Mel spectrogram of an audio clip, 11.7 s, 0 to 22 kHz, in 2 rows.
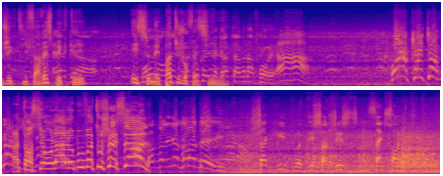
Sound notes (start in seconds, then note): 5.3 speaking foreign language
